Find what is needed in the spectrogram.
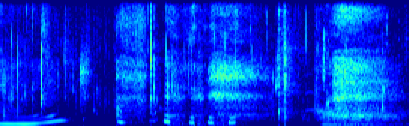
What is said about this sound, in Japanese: どうですか、ローションで体中ベトベトになるのは。ぐちぐちの泡とローションを体に塗られてるのに不快感とかないでしょ。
